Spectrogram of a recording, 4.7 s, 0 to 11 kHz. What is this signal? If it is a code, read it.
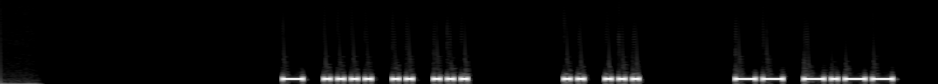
Morse code, heard as a keyed tone, about 34 wpm, 700 Hz. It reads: THIS IS MY
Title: 2x Word-Spacing - Sentences from Top 300 Words - 35wpm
